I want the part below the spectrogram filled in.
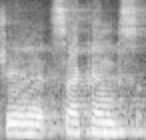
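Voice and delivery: ordinary talk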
